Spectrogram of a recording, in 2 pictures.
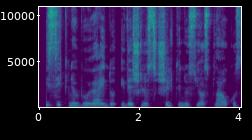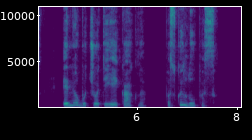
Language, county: Lithuanian, Utena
